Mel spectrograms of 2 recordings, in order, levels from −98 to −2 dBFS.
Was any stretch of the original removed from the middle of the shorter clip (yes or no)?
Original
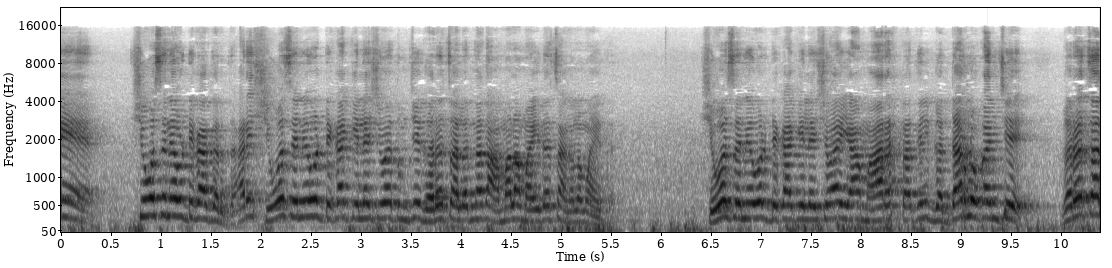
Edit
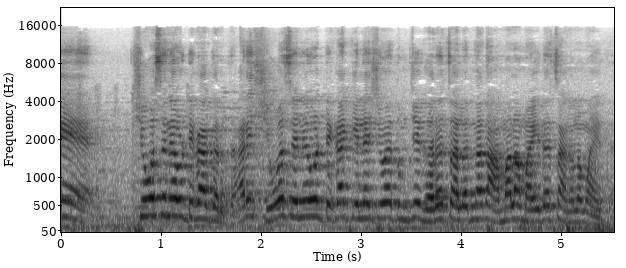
no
